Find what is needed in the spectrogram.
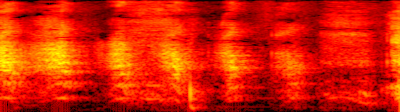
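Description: A person laughing in a run of short bursts that die away over the first second or so, with a single click about halfway through.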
